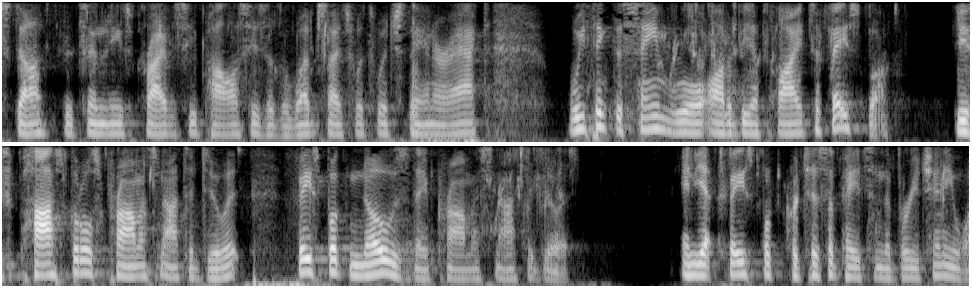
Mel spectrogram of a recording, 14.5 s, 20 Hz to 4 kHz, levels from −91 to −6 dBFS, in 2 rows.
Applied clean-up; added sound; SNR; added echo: neural mask model Resemble Enhance denoiser.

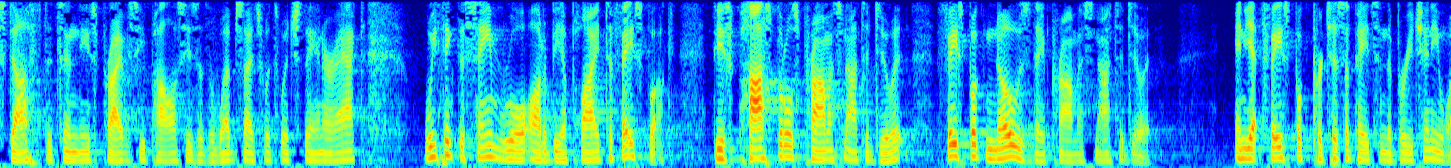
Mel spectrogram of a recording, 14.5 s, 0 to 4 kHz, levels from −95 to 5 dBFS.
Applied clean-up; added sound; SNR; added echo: none; none; none; none.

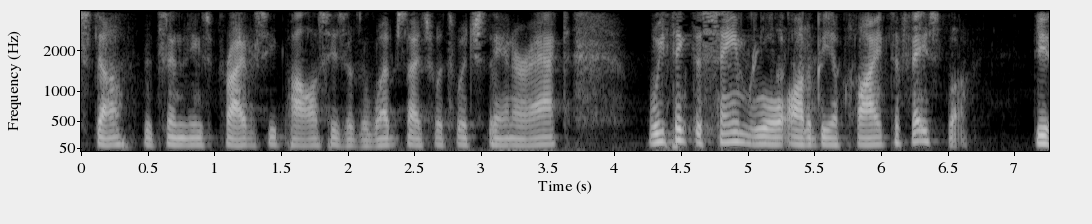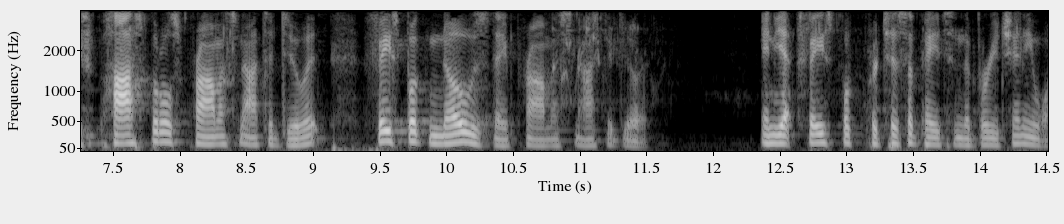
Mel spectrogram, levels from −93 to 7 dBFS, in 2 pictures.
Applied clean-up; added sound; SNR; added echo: neural mask model DeepFilterNet 3.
